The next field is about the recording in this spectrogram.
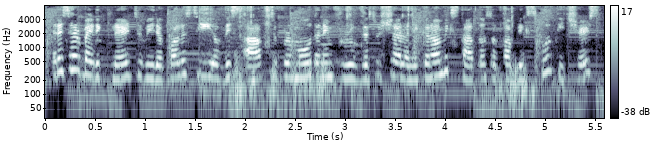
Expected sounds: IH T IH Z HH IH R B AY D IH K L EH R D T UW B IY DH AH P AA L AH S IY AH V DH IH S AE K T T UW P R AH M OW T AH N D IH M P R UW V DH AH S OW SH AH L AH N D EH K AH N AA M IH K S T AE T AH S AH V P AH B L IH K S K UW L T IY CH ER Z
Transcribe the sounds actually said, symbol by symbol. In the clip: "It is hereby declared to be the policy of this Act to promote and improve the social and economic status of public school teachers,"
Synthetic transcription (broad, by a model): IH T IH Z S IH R B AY D IH K L EH R D T UW B IY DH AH P AA L AH S IY AH V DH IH S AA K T T UW P R AH M OW T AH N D IH M P R UW V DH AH S OW SH AH L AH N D EH K AH N AA M IH K S T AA T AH S AH V P AH B L IH K S K UW L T IY CH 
